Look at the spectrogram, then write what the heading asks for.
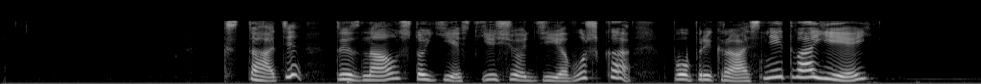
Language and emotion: Russian, positive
